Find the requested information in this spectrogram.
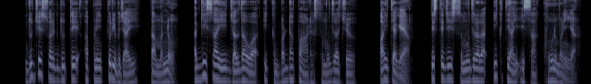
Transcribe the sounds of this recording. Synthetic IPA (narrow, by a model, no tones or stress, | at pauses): d̪ud͡ʒeswɐɾɡd̪uːt̪eɐpɽ̃it̪ʊɾibɐd͡ʒaːi | t̪ãmɐnːõ̰ | ɐɡisaːid͡ʒɐld̪aɦʊaɪkbɐɖapaːɽsɐmʊd̪ɾat͡ʃə | paːit̪jaɡɐja̰ː | t̪ɪst̪ed͡ʒisɐmʊd̪ɾaɾaɪkt̪ɪjaːiʔɪsakʰuːnbɐɽ̃ɪ̰ja̰ː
